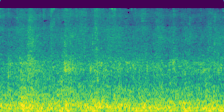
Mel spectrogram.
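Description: Airport check-in hall ambience: a steady low rumble with faint scattered clicks and clacks, of the kind rolling suitcase wheels and footsteps make on a tiled floor.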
